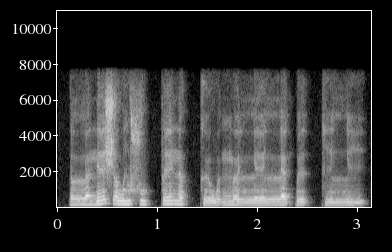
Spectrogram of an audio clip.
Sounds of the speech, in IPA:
lː ə n e ʃ ə w i sʷ i pː e n ə kː ʏ w ʏ ŋ͡m ø lː e lː ɛ k͡p ɪ kː i lː i

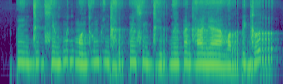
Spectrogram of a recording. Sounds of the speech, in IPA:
p ĩː ɡ d iː ɡ sʲ ũ ɡ ŋ͡m e ɡ m õ dʱ ũ bʱ ĩ ɡ æ̤ r tʷ ĩ lʲ sʲ ũ ɡ dʱ i r d æ̃ lʲ p æ̃ ɡʱ æ̃ː lʲ æ̃ː v ɒ r ɓ e ɡʲ o r

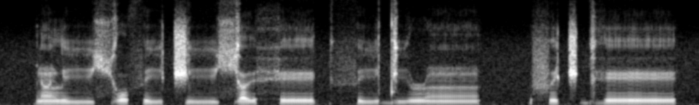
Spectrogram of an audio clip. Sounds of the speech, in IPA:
ɾ ə̃ l iː ç o θ i t͡ʃ iː ç ɐ ɪ̯ h eː k θ i d i ɹ ə̃ː | f e t͡ʃ ɡʱ eː

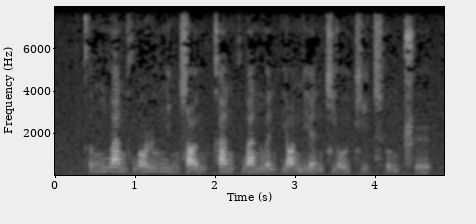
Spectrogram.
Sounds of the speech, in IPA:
t̪ʰ ɤ˧˥ ŋ n̪ w a˥˩ n x w ɔ˧˥ ɻ u˧˥ n̪ i˧˥ ŋ s ɑ̰˨˩ ʊ̯ n̪ u˦ kʰ a˥˩ n kʰ w a˥ n w ə̰˨˩ n t̪ j ɑ˧˥ ŋ l j ɛ˧˥ n t͡ɕ j o̰˨˩ ʊ̯ t͡ɕ i˧˥ t͡sʰ ʊ̰˨˩ ŋ ʈ͡ʂʰ ɻ̩˧˥

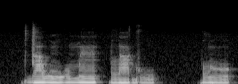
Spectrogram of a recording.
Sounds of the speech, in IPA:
d a˧ w ũ˨ w o˧ m ɛ̃˧ | l a˨ ɡ u˨ | l ɔ̃˨

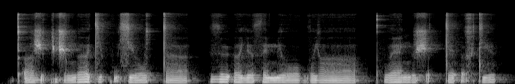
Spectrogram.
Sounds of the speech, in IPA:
kʼ ʌː ʒ ḛ k d͡ʒ ʊ ŋ əː tʲ e kʷ ḛ sʲ oː tː ɐː | ð ʉ ʔ əː lʲ o θ e mʲ oː ɡʷ ə j ʌː | kʷʰ ɛː ŋ ʉ ʃ ə̰ tː e ʔ ə̰ x tʲ ʉ

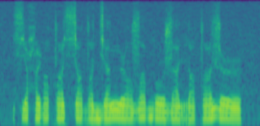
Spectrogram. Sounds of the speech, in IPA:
sʲ e ħ e ɽ a tˤ i sʲ a dˤ e dʲ a n ə˞ zˤ i b o z a rʲ a tˤ i z ə˞

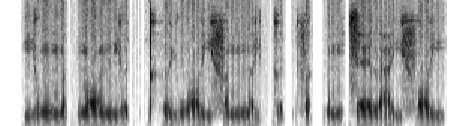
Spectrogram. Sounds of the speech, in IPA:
j ʊ˨˧ ŋ m ɐ˨˥ p̚ n̪ ɔː˧ n j ɵ˨ t̚ kʰ ɵ˨˧ ɥ w ɔː˨˧ j f ɐ˨˧ m n̪ ɐ˨˩ j k ɵ˨ t̚ f ɐ˧ k̚ ɐ˨˥ m t͡s ɛː˧ l aː˨ j f ɔː˧ j

